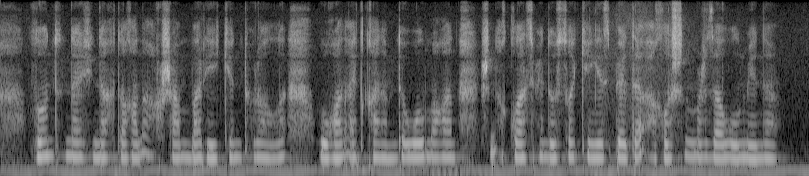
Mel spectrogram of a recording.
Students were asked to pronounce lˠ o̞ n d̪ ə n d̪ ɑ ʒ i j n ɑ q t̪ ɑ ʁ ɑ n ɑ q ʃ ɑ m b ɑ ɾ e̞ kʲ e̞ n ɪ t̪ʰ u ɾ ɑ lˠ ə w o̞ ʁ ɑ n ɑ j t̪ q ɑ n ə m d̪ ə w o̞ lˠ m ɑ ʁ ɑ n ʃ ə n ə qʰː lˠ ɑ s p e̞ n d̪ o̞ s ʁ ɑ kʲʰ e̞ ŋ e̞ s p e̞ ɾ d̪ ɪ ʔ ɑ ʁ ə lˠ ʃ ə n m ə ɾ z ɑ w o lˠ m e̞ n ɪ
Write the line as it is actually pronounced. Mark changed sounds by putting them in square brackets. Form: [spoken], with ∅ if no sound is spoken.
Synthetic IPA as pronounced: lˠ o̞ n d̪ ə n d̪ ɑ ʒ i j n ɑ q t̪ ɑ ʁ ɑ n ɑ q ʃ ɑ m b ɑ ɾ e̞ kʲ e̞ n ɪ t̪ʰ u ɾ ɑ lˠ ə w o̞ ʁ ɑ n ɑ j t̪ q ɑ n ə m d̪ ə w o̞ lˠ m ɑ ʁ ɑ n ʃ ə n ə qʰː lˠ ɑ s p e̞ n d̪ o̞ s ʁ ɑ kʲʰ e̞ ŋ e̞ s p e̞ ɾ d̪ ɪ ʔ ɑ ʁ ə lˠ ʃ ə n m ə ɾ z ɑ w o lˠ m e̞ n ɪ

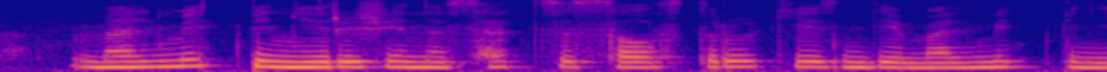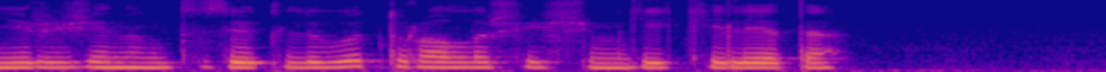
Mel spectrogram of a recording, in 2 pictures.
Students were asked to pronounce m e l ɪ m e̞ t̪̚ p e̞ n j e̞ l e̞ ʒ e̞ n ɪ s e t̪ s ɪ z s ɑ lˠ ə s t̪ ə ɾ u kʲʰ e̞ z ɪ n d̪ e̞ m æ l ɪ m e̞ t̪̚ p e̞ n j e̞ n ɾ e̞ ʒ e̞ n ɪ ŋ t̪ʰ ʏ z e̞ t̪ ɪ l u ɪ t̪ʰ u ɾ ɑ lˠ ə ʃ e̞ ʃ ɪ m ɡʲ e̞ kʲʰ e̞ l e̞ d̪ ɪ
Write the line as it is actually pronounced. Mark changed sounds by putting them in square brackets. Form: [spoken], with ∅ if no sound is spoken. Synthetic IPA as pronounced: m [æ] l ɪ m e̞ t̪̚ p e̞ n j e̞ [ɾ] e̞ ʒ e̞ n ɪ s [æ] t̪ s ɪ z s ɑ lˠ ə s t̪ ə ɾ u kʲʰ e̞ z ɪ n d̪ e̞ m æ l ɪ m e̞ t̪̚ p e̞ n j e̞ [∅] ɾ e̞ ʒ e̞ n ɪ ŋ t̪ʰ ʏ z e̞ t̪ ɪ l u ɪ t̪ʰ u ɾ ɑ lˠ ə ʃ e̞ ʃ ɪ m ɡʲ e̞ kʲʰ e̞ l e̞ d̪ ɪ

